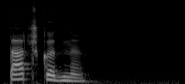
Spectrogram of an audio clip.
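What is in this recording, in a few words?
"татшкӧдны", Komi, female; audio dict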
